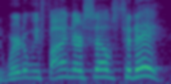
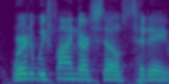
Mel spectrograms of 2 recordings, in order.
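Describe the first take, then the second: First: Higher, louder pressing question; preacher pressing the congregation to answer; louder emphatic repeat. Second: Said in the usual way. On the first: Real, not acted. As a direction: push the question home.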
